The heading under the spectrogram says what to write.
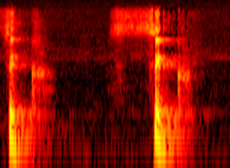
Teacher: щоб його вимовити треба Прокласти язик між двома щелепами між верхньою і нижньою прямо між зубами просунути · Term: міжзубний звук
